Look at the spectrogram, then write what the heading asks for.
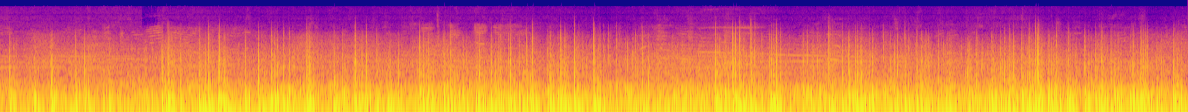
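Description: Fireworks display: aerial shells going off in a dense, overlapping barrage of many sharp bangs a second over a continuous low rumble.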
